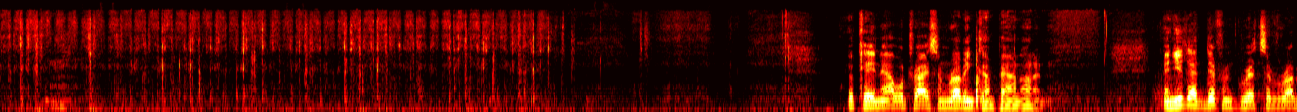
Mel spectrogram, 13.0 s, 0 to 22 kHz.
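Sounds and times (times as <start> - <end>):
sandpaper scratching plastic: 0.0 - 5.7.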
